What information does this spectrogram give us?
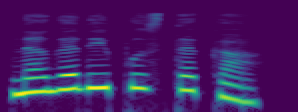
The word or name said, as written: ನಗದಿಪುಸ್ತಕ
